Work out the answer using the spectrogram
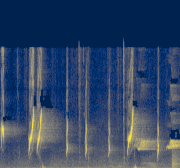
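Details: Blue-winged minla male and female singing together as a decoy to excite wild birds: sharp rising chirps, high whistled notes and short flat whistles in quick irregular bursts over a soft background hum.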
